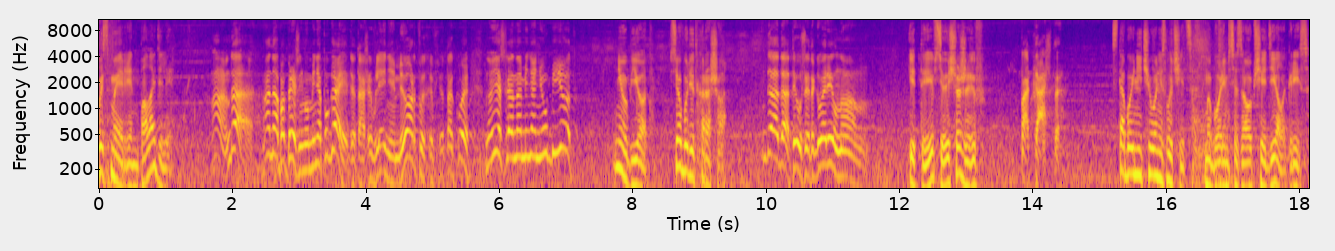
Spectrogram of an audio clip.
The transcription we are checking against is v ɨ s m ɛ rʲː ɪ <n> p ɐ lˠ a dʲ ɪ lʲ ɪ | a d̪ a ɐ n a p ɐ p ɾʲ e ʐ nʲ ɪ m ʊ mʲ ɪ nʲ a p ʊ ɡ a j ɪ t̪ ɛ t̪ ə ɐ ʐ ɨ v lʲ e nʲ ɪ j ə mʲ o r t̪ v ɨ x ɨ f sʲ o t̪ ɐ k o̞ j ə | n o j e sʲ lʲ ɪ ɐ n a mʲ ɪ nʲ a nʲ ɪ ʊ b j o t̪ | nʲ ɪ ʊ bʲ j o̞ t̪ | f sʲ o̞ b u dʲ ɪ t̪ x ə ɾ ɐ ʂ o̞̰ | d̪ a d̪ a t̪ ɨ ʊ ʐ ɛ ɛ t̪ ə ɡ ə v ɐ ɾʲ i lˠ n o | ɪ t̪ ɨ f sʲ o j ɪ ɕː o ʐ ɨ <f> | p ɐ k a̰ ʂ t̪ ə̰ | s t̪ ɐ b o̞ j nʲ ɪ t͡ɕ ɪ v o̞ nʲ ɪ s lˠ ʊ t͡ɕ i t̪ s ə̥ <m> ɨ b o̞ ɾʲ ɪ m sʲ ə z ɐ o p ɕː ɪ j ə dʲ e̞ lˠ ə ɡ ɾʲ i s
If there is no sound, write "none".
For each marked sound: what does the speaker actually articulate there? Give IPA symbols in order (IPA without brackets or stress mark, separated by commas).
n, f, m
